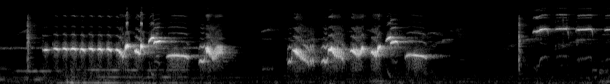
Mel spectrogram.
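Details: Fighting white-rumped shama for provoking other shamas: a steady, fast trill of repeated notes breaking into varied warbling, a second warbled phrase, then a thin high whistle series after a pause.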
